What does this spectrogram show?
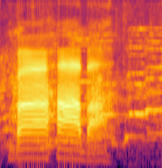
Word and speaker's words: Bar Harbor: Bahaba.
